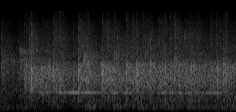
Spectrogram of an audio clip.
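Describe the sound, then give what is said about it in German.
Audience applause cast as a vote between Hela and Heinz ketchup at a live show. The clapping is faint and steady, with a thin constant tone beneath it. “So, jetzt erstmal euer Applaus für Jana und die Frage nach Hela oder Heinz Ketchup. Euer Applaus!”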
